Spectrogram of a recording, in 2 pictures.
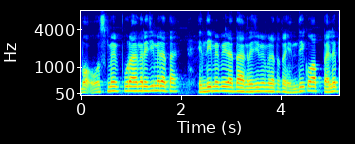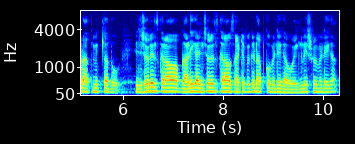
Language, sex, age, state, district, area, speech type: Hindi, male, 45-60, Madhya Pradesh, Jabalpur, urban, spontaneous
